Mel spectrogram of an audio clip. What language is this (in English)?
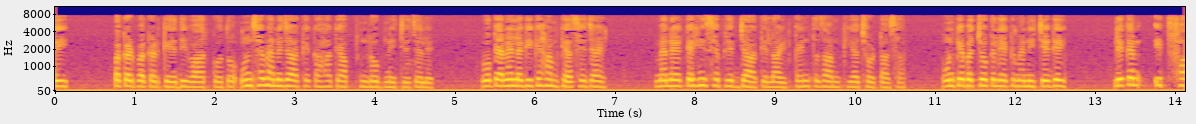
Urdu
